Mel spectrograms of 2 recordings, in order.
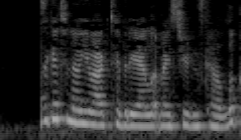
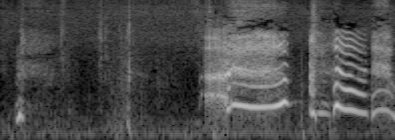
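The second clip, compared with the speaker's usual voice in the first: a high shrieking laugh, much louder than her talk; loud burst of laughter; 12 dB louder than usual. Real, not acted. Laughing loud after fans ask if she competes with her sister. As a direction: cackle out at the very idea of competing.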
